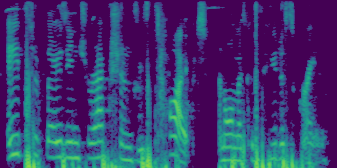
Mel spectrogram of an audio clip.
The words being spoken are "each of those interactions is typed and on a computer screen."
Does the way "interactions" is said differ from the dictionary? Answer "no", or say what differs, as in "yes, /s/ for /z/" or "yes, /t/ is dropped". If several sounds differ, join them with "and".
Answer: no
